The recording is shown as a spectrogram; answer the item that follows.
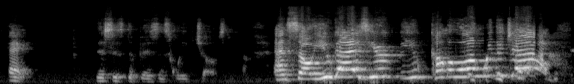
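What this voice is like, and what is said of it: Hyman Roth impression. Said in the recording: “do a Hyman Roth impression”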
